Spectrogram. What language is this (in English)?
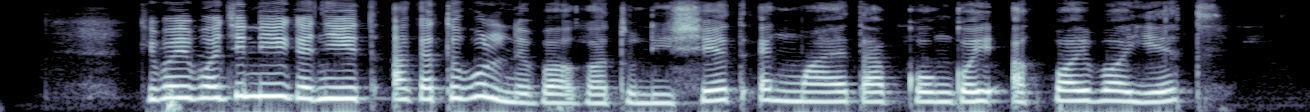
Kalenjin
